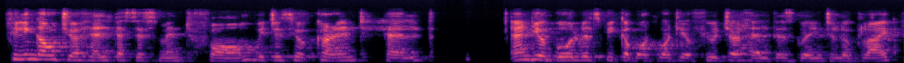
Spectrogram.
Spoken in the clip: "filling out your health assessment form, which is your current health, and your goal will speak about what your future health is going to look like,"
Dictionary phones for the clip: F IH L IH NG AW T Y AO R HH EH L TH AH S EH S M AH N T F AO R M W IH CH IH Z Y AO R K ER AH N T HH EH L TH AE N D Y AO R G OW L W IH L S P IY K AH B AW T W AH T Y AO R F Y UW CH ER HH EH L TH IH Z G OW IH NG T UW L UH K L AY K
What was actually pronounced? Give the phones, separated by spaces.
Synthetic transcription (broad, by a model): F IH L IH NG AW T Y AO R HH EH L T AH S EH S M AH N T F AO R M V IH CH IH Z Y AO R K ER AH N T HH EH L T AE N D Y AO R G OW L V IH L S P IY K AH B AW T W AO T Y AO R F Y UW CH ER HH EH L T IH Z G OW IH NG T UW L UH K L AY K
